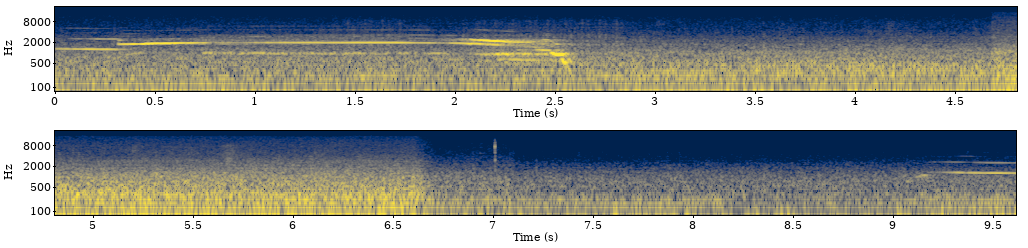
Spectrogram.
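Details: Bull elk bugling in the early morning during the annual rut in Yellowstone National Park. A high, whistled tone with faint overtones is held about two seconds, then drops sharply. A broad rushing noise follows.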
